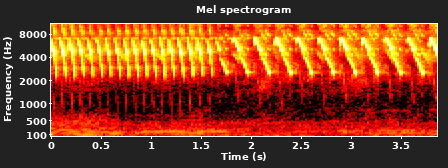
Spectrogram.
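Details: Canary song recorded in the morning as tutor material: a quick rolling trill of bright chips, shifting to slower repeated down-slurred whistles, with a faint low background hum.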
